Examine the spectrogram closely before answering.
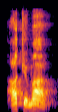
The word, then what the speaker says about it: Akimar: How do you say Aymar in Akaramojong? Akimar.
